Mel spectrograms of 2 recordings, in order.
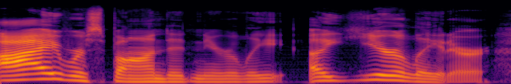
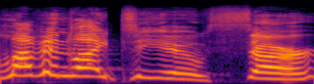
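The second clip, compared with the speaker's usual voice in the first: mock aggressive, very high, shrill, loud, combative; 12 semitones higher, 6 dB louder than usual. Retelling the line they turn around and say to someone: mock-aggressive tone. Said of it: "I say it in like a really aggressive tone".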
